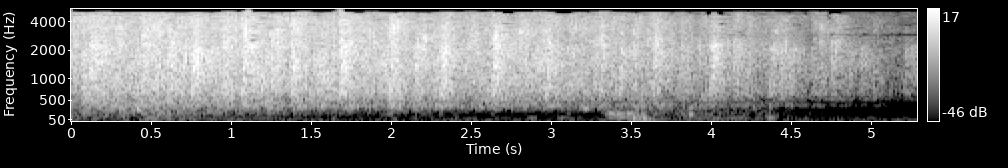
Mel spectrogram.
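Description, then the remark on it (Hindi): A crowd bursts into loud, sustained two-handed applause in honour of a guest speaker, many hands clapping in a dense, crackling roar that holds steady for about five seconds before tapering off at the end. No voices are heard. “तो ताली बजाइए जोरदार दीदी के ऑनर में।”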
